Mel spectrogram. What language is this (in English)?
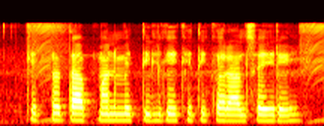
Bhojpuri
